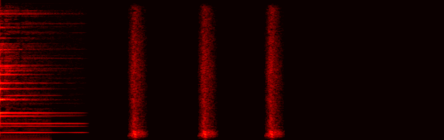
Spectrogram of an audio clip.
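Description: A notification-bell chime sound effect rings out and fades within the first second as the backing music cuts off, followed by three short pops about two-thirds of a second apart.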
